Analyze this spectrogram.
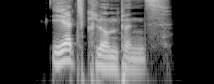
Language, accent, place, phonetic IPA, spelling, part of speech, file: German, Germany, Berlin, [ˈeːɐ̯tˌklʊmpn̩s], Erdklumpens, noun, De-Erdklumpens.ogg
- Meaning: genitive singular of Erdklumpen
